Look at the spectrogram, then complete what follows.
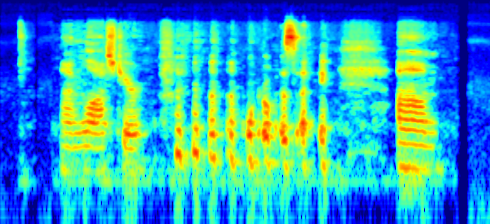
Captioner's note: chuckles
